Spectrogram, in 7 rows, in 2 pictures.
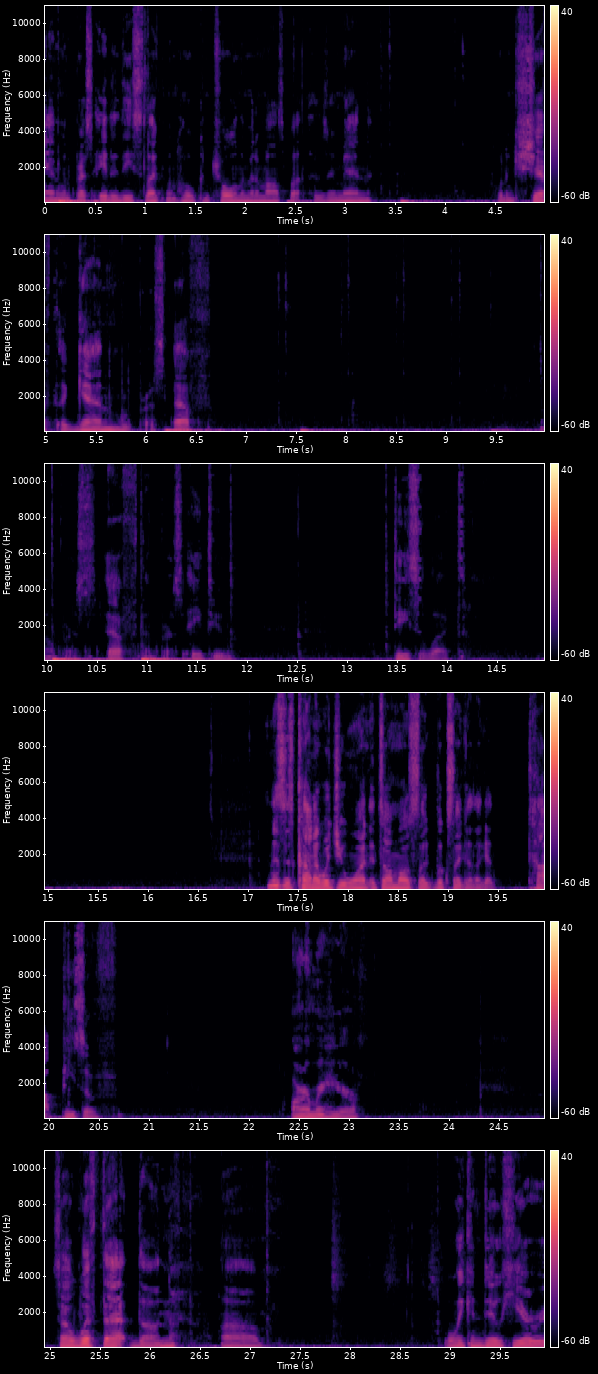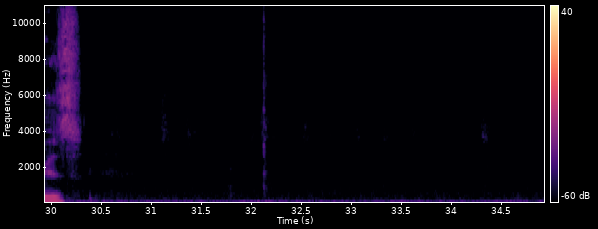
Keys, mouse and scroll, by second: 0.1 a, 1.0 ctrl+middle click, 3.3 click, 4.1 shift+click, 4.7 shift+click, 5.4 shift+click, 6.2 f, 7.3 click, 8.5 shift+click, 9.0 shift+click, 9.1 shift+double click, 10.0 f, 10.9 a, 11.3-11.8 scroll down 2, 11.8 middle click, 12.9-13.4 scroll down 2, 13.4 middle click, 17.3 scroll down 1, 19.7-20.2 scroll down 1, 20.2 middle click, 27.2 middle click, 32.1 middle click.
